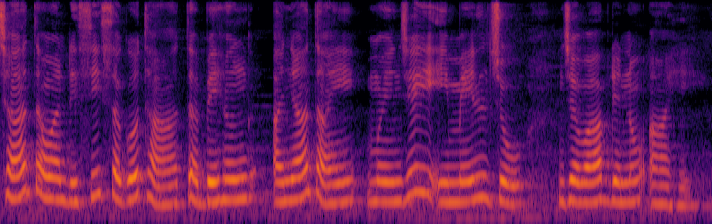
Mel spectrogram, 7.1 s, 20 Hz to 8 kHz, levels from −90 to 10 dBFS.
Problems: none marked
